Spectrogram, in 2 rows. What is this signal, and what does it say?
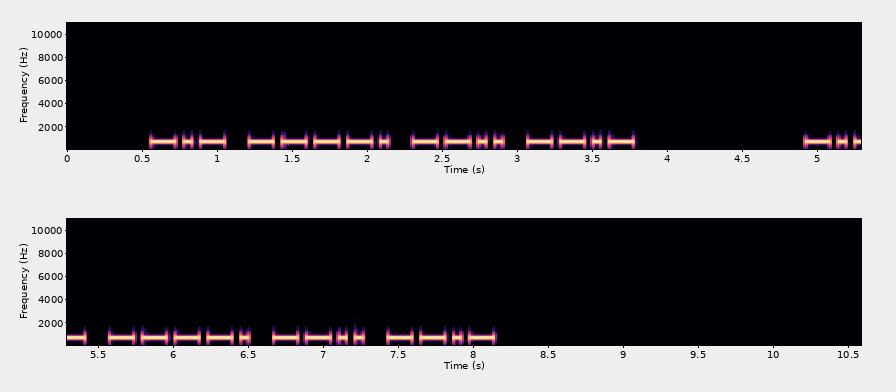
Morse code, heard as a keyed tone, about 22 wpm, 700 Hz. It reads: K9ZQ K9ZQ
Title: USA Call Signs - 4 Characters - Repeated 2x - 22wpm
